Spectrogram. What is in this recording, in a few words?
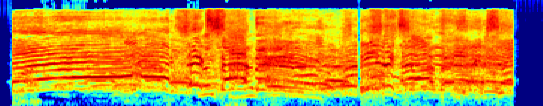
six seven voice isolated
